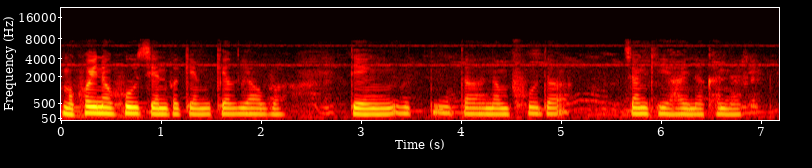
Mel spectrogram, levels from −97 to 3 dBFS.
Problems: constant background noise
